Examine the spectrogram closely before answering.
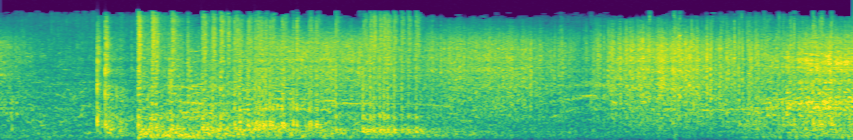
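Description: Aerial fireworks bursting: two sharp bangs about a second in, followed by a long run of crackling as the shells' stars burn out, growing denser and louder near the end.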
